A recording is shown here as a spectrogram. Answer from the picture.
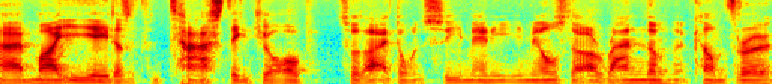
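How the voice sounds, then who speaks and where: Over a very clean recording with a silent background, a man talks in a Scottish accent at a moderate pace. His pitch is fairly low and his intonation monotone and flat. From Scotland. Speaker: insurance technology executive. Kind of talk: panel discussion.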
